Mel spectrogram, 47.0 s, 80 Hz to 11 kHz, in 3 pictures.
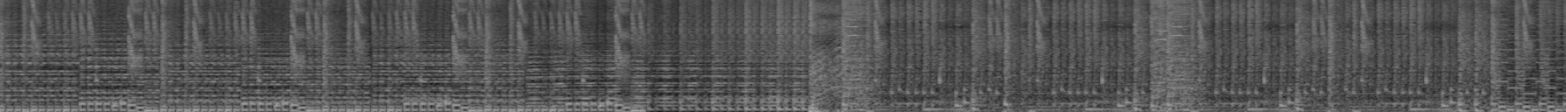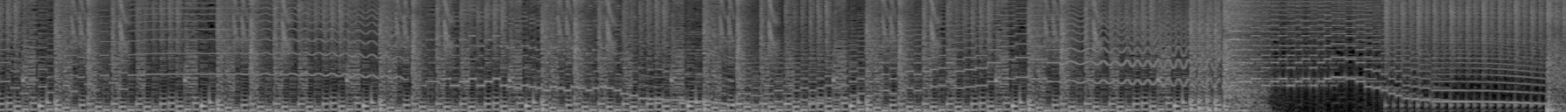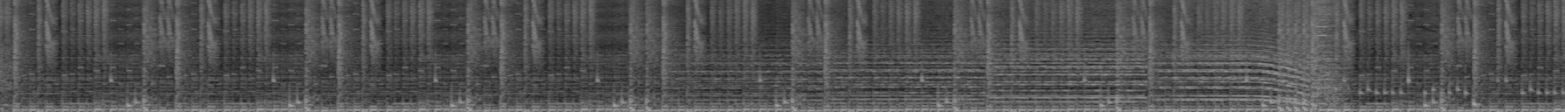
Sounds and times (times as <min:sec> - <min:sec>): Music: 0:00.0 - 0:46.9.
